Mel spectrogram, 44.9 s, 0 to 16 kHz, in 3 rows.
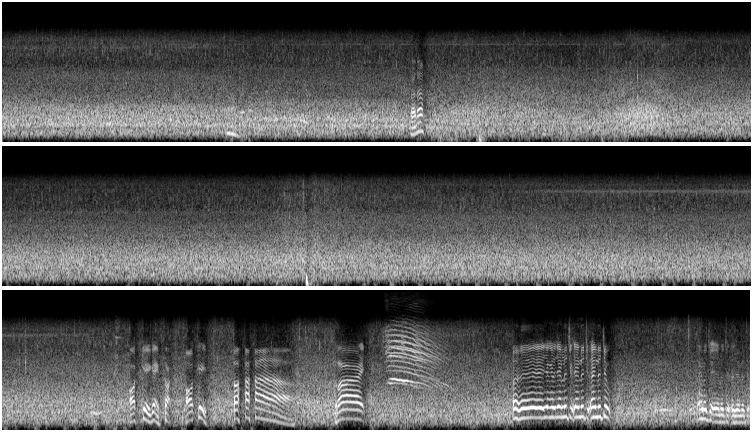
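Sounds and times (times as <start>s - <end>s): waterfall and stream rushing: 0.0s - 35.0s, 35.6s - 44.9s.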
